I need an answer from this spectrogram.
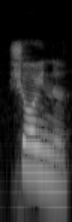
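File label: "сёйны", Komi, female; kpv audio dict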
